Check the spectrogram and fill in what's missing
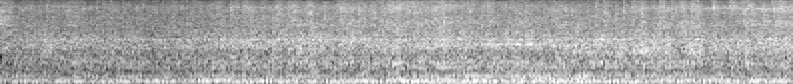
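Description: A car engine runs steadily during a clutch engage test, a loud, continuous low rumble with slight rises in pitch, close up and with no talking.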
